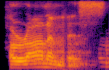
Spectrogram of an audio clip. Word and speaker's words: Hieronymus: Hieronymous. It's the. It's a. It's the. Hieronymous Bogs, right? Hieronymous.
